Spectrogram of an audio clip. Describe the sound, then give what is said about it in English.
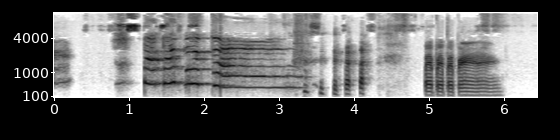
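A dog chews a squeaky toy, letting out loud, high-pitched squeaks: some long and drawn out, others short and quick in irregular bursts, with no talking. “Who gave the dog a squeaky toy?”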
